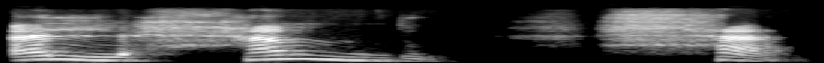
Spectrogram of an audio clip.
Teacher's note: इसमें अगर हम देखें है, ये मिडल ऑफ द थ्रोट से आ रहा है, हमारे एपिग्लॉटस और back wall of द throat से आ रहा है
